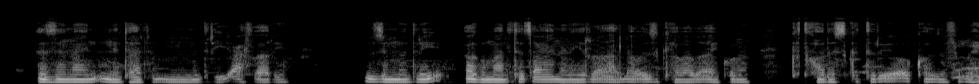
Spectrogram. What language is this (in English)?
Tigrinya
